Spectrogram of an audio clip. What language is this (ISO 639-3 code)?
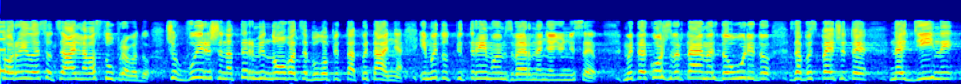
ukr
